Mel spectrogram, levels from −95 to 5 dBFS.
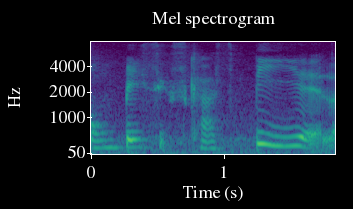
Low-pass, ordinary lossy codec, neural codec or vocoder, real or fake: none; none; none; real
